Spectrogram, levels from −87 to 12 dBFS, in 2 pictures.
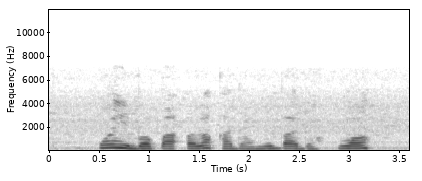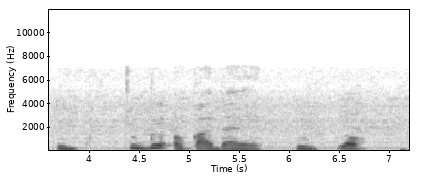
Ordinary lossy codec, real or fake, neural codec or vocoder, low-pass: none; real; none; 7.2 kHz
